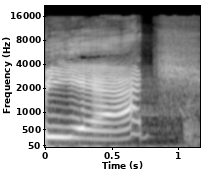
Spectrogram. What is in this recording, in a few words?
"bitch", expletives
